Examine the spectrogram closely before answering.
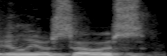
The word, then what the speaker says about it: iliopsoas: the iliopsoas so the the p is silent on here so you pronounce the iliopsoas these are muscles that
